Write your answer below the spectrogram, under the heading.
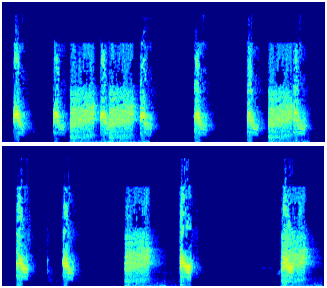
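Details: Long-tailed shrike calls for luring birds: around thirteen harsh, scratchy notes over ten seconds, with long buzzing rasps mixed with brief sharp chacks in irregular bursts and brief silences.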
